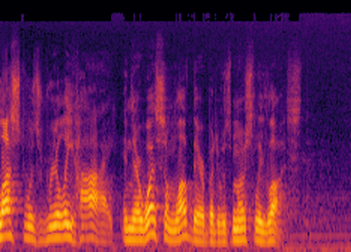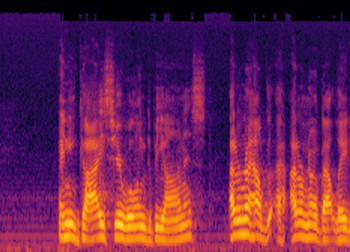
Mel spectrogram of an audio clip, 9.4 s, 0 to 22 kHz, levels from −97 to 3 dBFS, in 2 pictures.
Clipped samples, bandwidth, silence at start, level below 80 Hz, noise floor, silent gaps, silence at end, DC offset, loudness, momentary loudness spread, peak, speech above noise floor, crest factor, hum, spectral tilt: under 0.1%; 11 kHz; 0 s; -52 dBFS; -47 dBFS; none; 0 s; under 0.1%; -17 LUFS; 8 LU; -2 dBFS; 31 dB; 16 dB; none; -7 dB/octave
